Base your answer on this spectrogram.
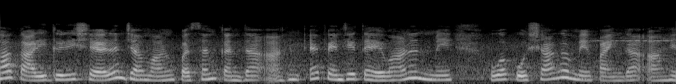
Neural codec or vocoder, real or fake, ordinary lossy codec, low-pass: none; real; MP3, 32 kbps; 7.2 kHz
